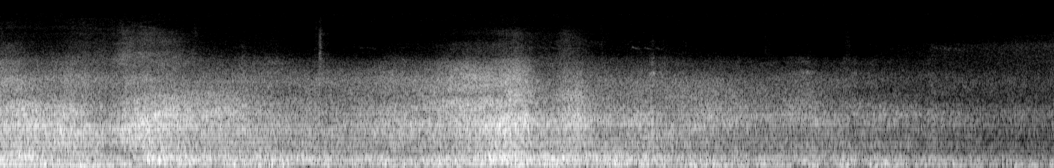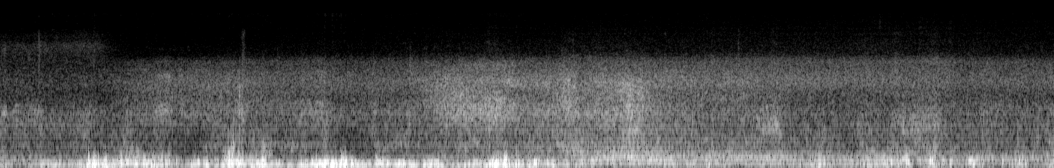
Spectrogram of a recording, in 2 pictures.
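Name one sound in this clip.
Wind rushes and buffets outdoors.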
